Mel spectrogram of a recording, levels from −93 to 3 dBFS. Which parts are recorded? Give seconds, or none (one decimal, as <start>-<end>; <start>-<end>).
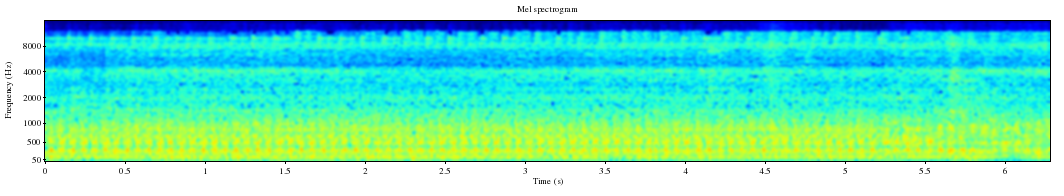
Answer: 0.0-5.2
